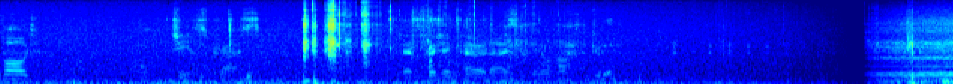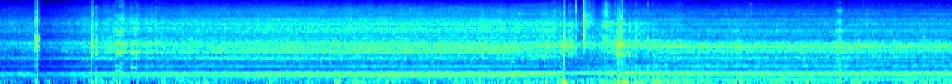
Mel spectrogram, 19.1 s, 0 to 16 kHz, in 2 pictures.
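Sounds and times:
outboard motor running: 0:08.7 - 0:19.0.

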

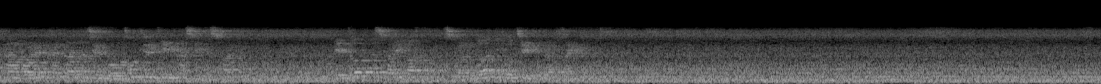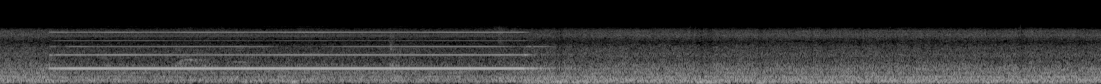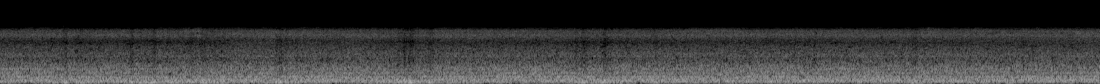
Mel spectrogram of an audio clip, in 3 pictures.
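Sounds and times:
train humming: 0:00.0 - 0:33.0
electronic warning tone: 0:11.5 - 0:16.6.

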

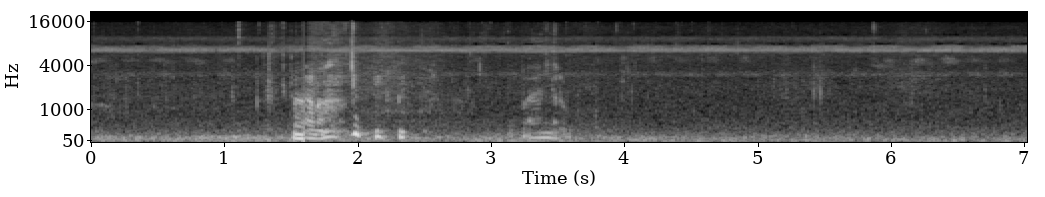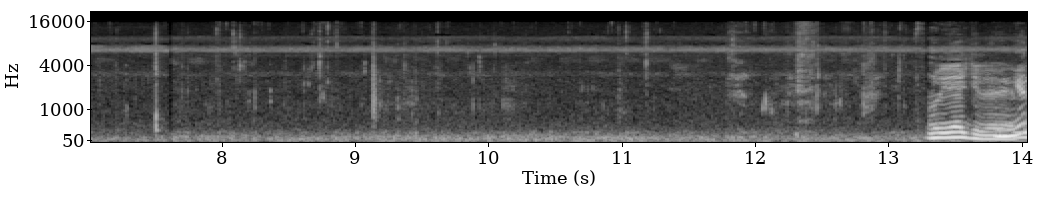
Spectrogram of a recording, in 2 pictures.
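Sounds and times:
night insects chirring: 0:00.0 - 0:14.0.

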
